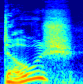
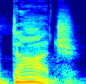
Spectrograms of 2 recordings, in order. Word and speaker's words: DOGE: that's pretty much all is it pronounced Doge Doge thought it was Dodge no that wouldn't need another D yeah yeah you're missing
